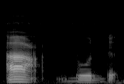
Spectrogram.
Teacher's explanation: ini di akhir kalimat maka huruf Dal di belakang harus kita matikan sehingga terbentuklah hukum Qalqalah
